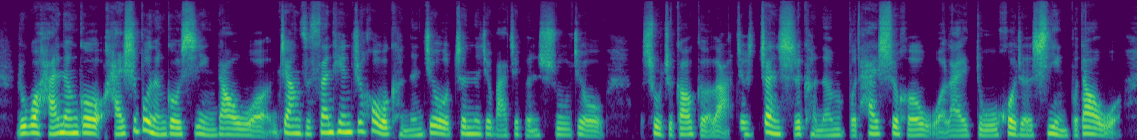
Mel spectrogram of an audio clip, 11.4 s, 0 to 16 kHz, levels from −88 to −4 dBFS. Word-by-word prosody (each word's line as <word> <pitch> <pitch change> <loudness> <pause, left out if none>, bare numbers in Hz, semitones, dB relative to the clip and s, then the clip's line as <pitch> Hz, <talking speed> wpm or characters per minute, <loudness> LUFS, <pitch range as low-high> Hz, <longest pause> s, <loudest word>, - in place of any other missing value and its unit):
如 185 - +3
果 200 +1 +6
还 180 -2 +1
能 195 -1 +5
够 195 -2 +5
还 165 -1 -1
是 220 +9 +2
不 255 0 +5
能 165 -4 0
够 170 0 +3
吸 170 +2 +1
引 145 -4 -5
到 155 -1 +2
我， 145 -4 -2
这 205 - +2
样 185 -1 +2
子 175 - -5
3 205 +5 +2
天 220 0 +4
之 235 +2 -1
后 235 0 +1
我 170 - +6
可 165 -1 -12
能 135 +3 -7
就 175 -2 +2
真 175 +2 -2
的 170 - -2
就 170 0 -4
把 135 -2 -7
这 160 +4 -8
本 135 -3 -9
书 150 +1 -5
就 130 -7 -4 0.4
束 180 - -1
之 155 - -5
高 160 0 +1
阁 - - -5
了， - - -3
就 160 - -4
是 155 - -9
暂 210 -6 +4
时 165 -1 +1
可 165 -1 -10
能 135 +2 -7
不 135 - -7
太 175 +3 -3
适 175 +2 +2
合 140 -5 -1
我 130 - -7
来 130 0 -5
读， 135 0 -5
或 175 +1 +2
者 140 -3 -4
吸 180 +7 +3
引 150 -7 -1
不 - - -9
到 175 -3 +3
我。 145 - -5
165 Hz, 300 characters per minute, -21 LUFS, 145-185 Hz, 0.4 s, 果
